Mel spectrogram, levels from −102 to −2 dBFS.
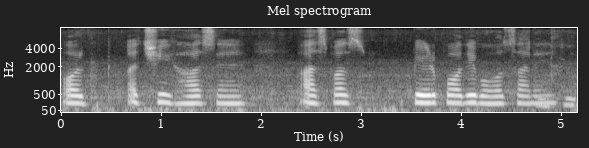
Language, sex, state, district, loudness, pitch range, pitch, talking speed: Hindi, female, Haryana, Jhajjar, -17 LUFS, 215-235 Hz, 220 Hz, 105 wpm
